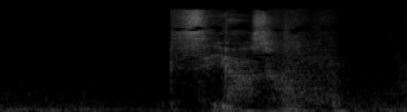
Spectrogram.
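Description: Near silence, broken about a second in by a faint, breathy whisper from a man's voice lasting under a second.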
